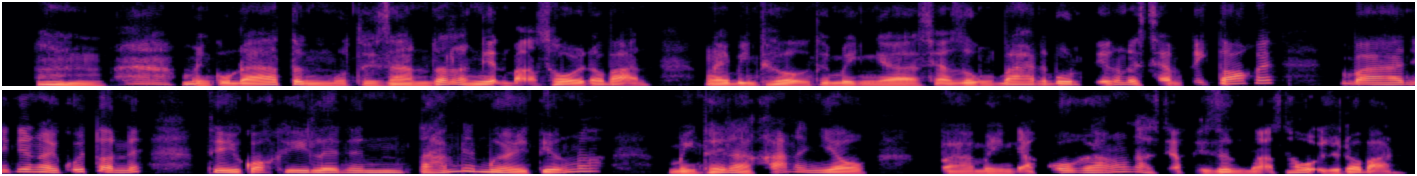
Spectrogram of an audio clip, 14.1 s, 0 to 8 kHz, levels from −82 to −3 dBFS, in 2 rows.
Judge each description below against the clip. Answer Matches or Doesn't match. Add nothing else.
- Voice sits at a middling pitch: Matches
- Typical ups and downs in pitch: Doesn't match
